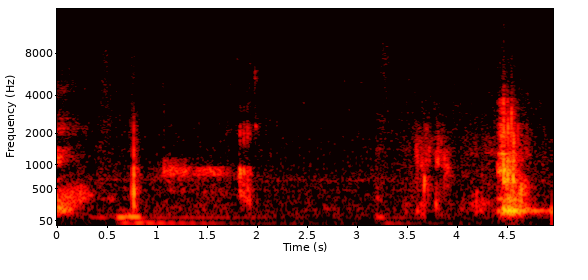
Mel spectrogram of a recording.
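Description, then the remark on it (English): Sipping of hot coffee: a few soft, short slurps spaced apart, then one louder, wetter sip near the end, with quiet mouth and cup noises between. “Sorry, taking a sip of coffee and trying to let you guys hear the sips.”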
